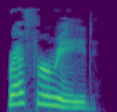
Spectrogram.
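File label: "refereed", English, uk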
